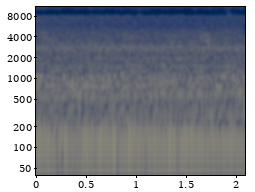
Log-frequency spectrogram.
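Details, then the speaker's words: Bosch Serie 4 washing machine, new, draining after the wash before the rinse cycle: drain pump pumping out water, quiet, steady low hum with a faint whir and no rattle or grinding. Normal, healthy drain pump. "came the the pump pumping out the water it's pretty quiet as well"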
